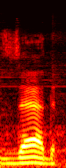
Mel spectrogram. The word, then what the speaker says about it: Z: war z you know in canada we pronounce it zed but because uh that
